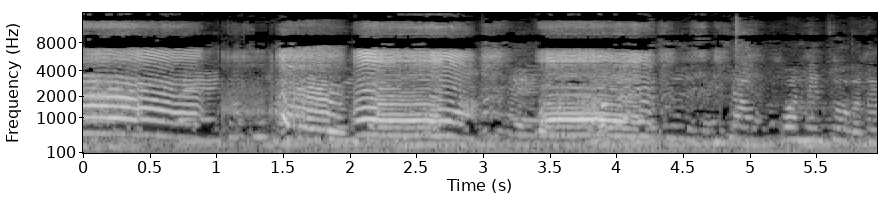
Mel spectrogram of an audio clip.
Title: How long does a baby cry after vaccination - Little Daughter pain injection Crying...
